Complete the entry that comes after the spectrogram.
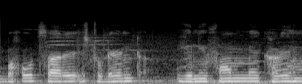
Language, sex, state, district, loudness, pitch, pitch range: Hindi, male, Jharkhand, Deoghar, -16 LUFS, 140 Hz, 135-145 Hz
